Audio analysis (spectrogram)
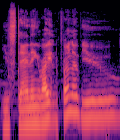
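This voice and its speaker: A man's voice: fairly high pitch, expressive, slow, dark tone, faint music behind. A man giving casual, slangy commentary as he plays a video game. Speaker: game streamer.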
